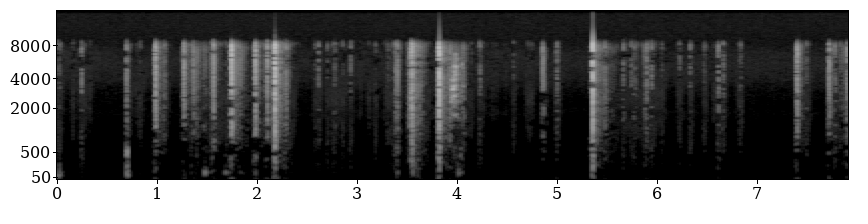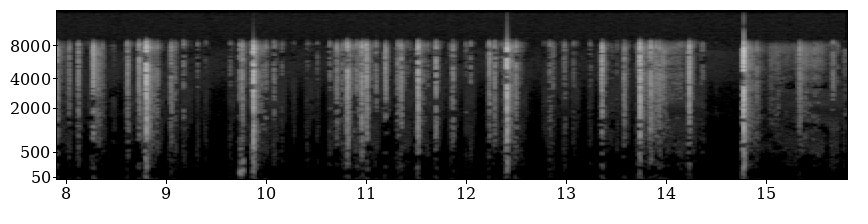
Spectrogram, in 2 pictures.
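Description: Someone types a password on a computer keyboard at a Linux machine, producing quiet clustered bursts of rapid key clicks separated by short pauses, with no speech.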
